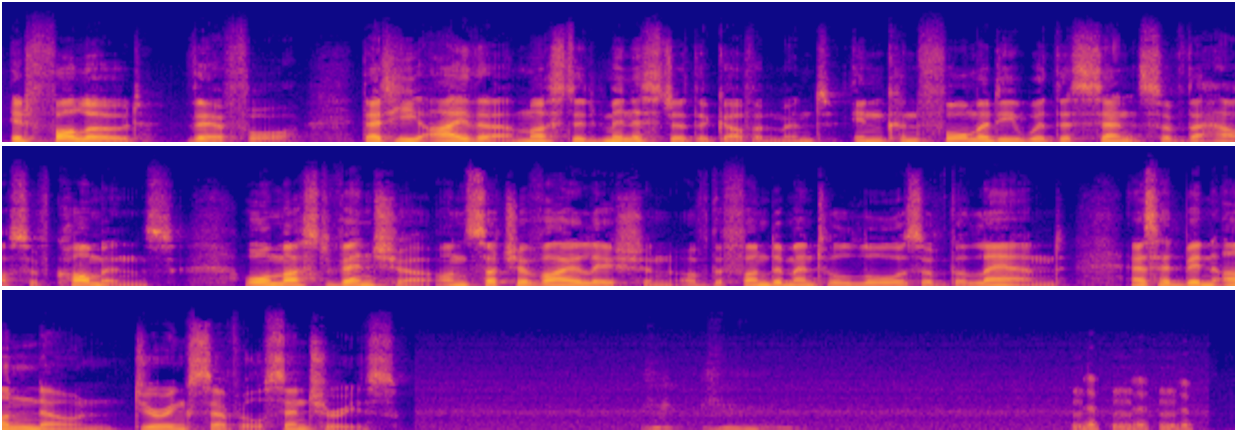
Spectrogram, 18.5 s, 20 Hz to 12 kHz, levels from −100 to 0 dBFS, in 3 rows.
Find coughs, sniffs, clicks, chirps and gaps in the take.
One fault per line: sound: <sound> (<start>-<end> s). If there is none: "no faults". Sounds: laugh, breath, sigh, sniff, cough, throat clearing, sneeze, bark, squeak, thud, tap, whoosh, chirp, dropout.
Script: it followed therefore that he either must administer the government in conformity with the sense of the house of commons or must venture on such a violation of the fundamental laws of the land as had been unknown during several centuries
sound: throat clearing (15.5-16.4 s)
sound: laugh (17.7-18.3 s)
